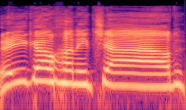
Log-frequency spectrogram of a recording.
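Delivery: mocking male voice. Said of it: "This is how he talks to women".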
